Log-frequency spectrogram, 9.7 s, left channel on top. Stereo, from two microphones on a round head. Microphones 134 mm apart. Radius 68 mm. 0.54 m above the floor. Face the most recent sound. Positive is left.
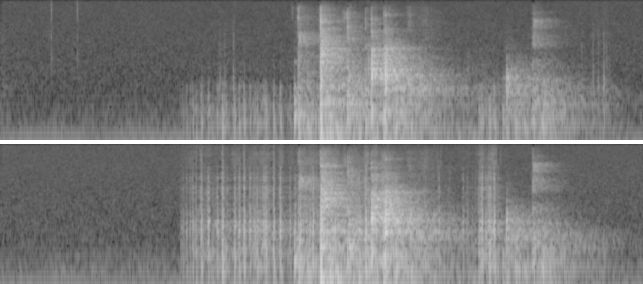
turn(degrees=-30)  # may be behind; listen again after turning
